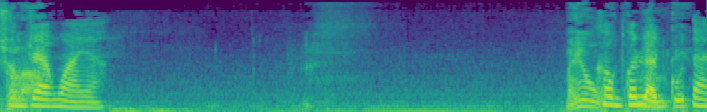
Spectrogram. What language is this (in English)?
Vietnamese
